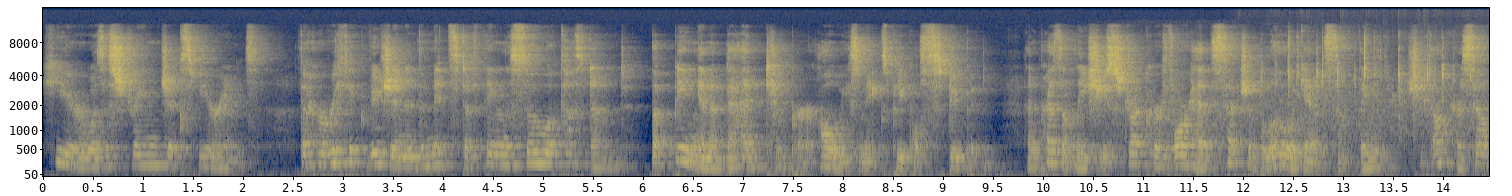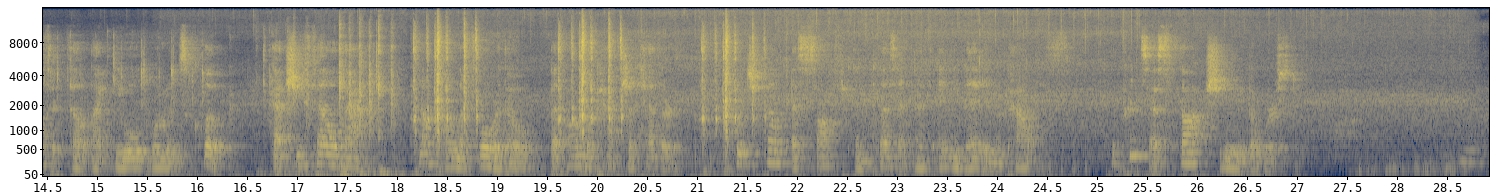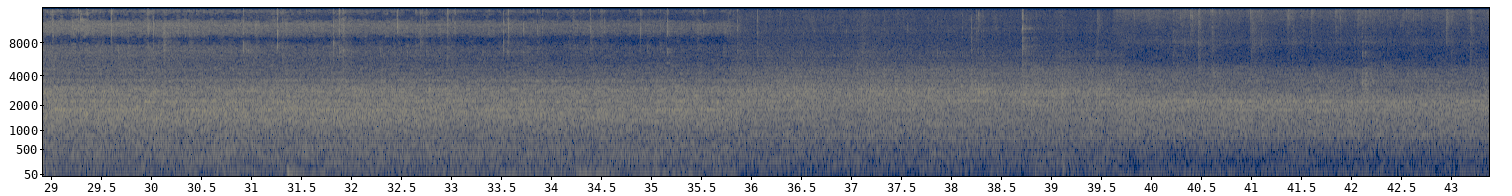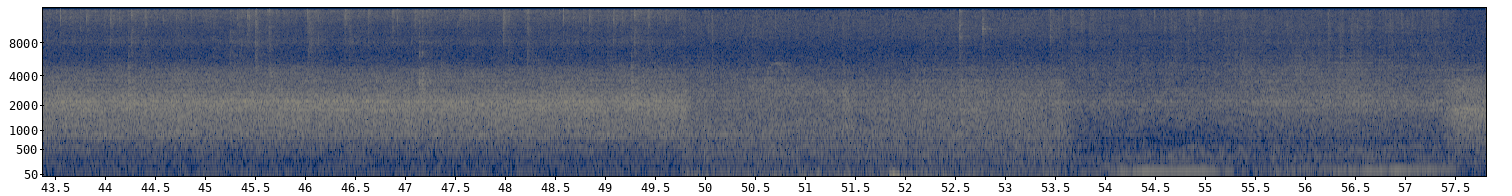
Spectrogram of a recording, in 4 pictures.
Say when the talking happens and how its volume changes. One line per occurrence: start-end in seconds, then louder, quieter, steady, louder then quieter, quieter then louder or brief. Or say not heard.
0.0-27.1 steady.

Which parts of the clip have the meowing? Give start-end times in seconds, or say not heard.
not heard.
